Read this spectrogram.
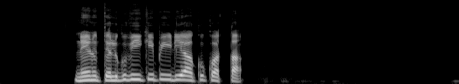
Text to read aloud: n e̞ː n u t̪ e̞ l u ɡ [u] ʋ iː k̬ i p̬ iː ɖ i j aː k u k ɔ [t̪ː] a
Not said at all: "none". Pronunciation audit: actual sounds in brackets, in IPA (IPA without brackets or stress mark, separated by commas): u, t̪ː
